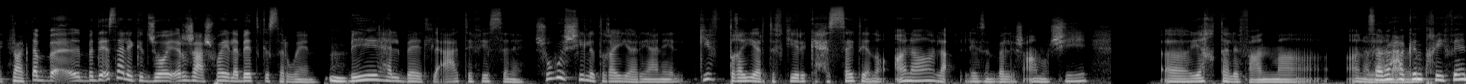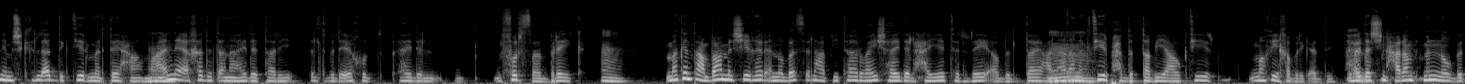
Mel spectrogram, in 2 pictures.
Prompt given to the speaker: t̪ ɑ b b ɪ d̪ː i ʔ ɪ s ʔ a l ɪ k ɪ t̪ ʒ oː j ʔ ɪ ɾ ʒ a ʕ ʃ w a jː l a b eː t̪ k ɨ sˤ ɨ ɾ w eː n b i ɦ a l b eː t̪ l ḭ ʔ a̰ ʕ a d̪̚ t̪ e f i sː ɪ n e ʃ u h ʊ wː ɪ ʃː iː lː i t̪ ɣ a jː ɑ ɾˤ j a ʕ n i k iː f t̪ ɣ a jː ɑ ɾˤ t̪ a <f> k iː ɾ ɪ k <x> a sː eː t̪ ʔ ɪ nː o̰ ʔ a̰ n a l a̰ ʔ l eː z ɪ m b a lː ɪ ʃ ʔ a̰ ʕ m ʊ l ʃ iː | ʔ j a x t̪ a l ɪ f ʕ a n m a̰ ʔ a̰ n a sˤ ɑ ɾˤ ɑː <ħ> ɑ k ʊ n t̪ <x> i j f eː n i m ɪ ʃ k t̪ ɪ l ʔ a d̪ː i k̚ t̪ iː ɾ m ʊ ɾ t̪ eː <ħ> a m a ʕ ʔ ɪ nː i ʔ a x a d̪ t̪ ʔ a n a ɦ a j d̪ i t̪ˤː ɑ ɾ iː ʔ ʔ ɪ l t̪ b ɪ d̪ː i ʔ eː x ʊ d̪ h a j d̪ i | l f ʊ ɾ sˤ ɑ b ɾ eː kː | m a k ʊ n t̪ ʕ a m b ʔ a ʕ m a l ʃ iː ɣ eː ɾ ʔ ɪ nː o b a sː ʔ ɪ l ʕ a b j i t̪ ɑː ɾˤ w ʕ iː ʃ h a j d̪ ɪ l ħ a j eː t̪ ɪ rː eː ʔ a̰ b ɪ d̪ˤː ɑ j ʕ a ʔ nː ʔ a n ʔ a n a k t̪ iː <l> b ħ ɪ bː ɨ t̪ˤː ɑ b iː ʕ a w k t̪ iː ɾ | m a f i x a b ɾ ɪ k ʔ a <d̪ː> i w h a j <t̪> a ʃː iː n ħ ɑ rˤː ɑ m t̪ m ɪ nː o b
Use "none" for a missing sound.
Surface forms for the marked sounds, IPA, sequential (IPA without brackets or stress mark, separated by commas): f, ħ, ħ, x, ħ, ɾ, d̪ː, d̪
